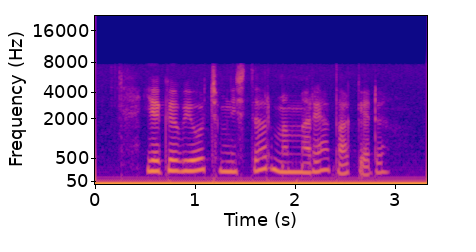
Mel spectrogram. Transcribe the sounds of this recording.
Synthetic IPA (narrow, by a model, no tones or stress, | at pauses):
jɛɡəβewo̞t͡ʃːminist̪ʰeɾməmːəɾjat̪ʰaɡːəd̪ə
